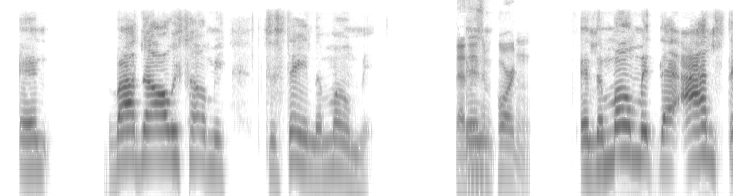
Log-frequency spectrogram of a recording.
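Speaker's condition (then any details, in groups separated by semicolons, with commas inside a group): Cerebral palsy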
